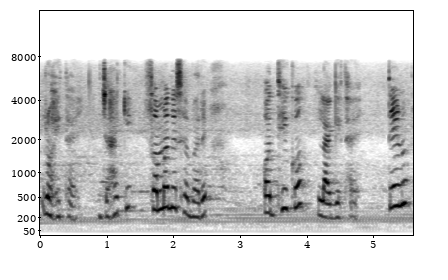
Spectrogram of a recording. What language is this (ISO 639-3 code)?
ori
